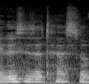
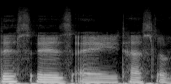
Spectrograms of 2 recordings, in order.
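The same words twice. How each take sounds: First: There is noticeable background hiss behind the voice. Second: The voice sounds a bit quieter and softer. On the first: "the Boya has much less background hiss than the iPhone does" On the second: "with the windshield on it can sound a bit quieter"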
